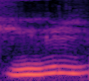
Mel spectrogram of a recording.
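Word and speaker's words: Juul: Jesper Juhl mit zwei U geschrieben, wie wir wohl sagen würden, und Jül, wie er in Dänemark richtigerweise ausgesprochen wird, setzt auf Vertrauen und Gelassenheit statt auf Schuldsuche und Turboerziehung in der letzten Minute.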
